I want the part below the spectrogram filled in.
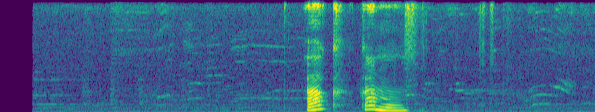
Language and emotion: Russian, neutral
